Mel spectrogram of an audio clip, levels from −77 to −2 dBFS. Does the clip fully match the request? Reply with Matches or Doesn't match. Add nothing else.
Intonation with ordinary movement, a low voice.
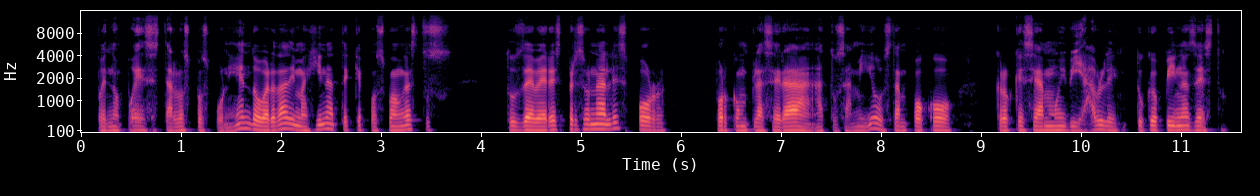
Doesn't match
